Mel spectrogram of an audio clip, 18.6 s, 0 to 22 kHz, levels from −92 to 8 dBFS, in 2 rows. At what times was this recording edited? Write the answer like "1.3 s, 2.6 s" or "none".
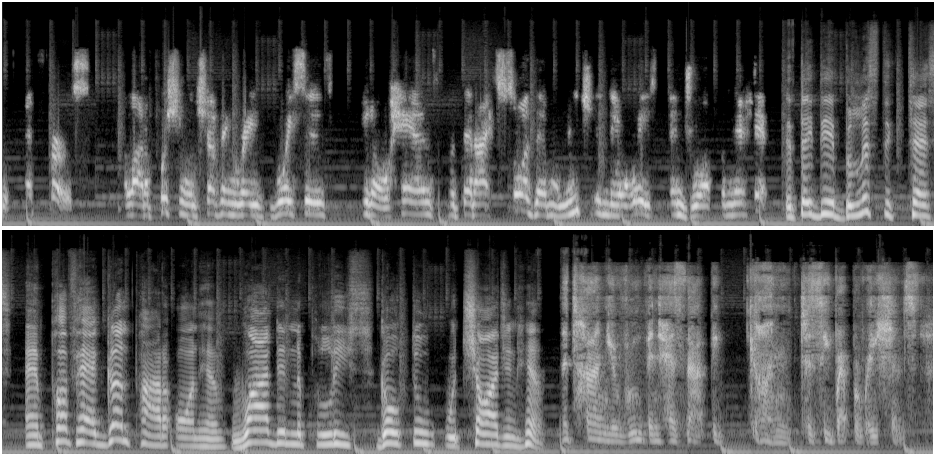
7.6 s, 9.4 s, 11.5 s, 12.9 s, 14.8 s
